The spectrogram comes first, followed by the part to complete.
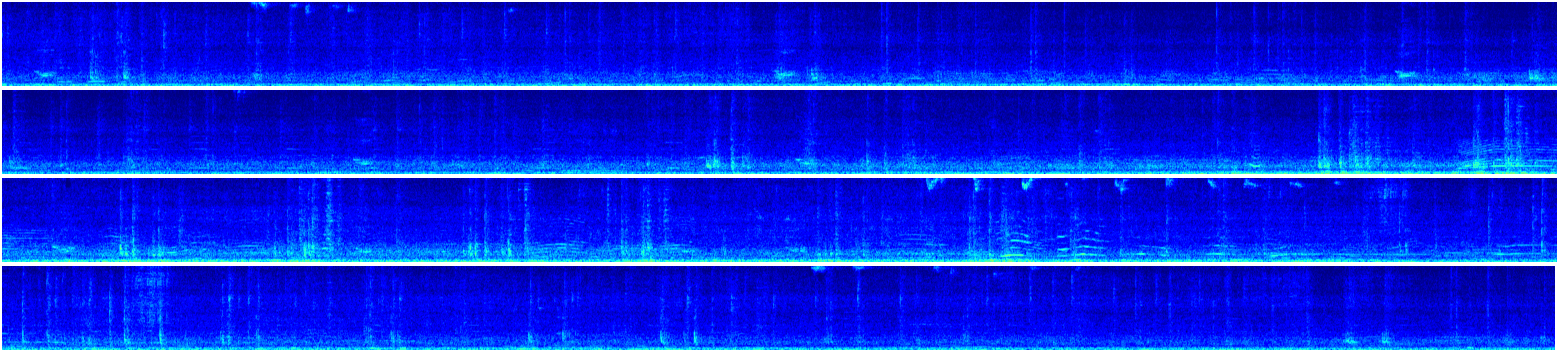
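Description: A small kiddie ride train running on its track, a steady low rumble with children's voices chattering over it, louder for a while in the middle.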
